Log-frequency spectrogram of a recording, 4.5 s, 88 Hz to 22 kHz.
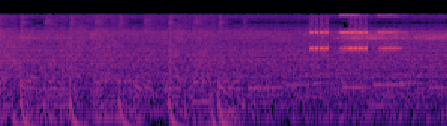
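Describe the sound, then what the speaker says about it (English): In the video game Persona 3 on PS4, a cell phone rings with short, high electronic chirps heard faintly over game music, with low rhythmic swells fading beforehand. "Your cell phone is ringing."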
